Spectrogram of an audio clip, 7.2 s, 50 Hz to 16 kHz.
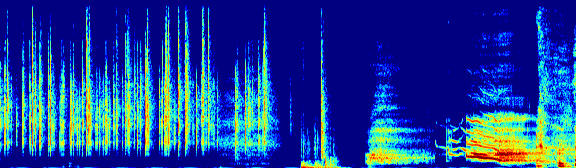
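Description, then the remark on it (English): Dice rattle rapidly in a cup or hand for about three seconds, then a low thump as they land, followed by a rising and falling wail-like moan. The dice are rolled for a roll plus steam, minus 2, and come up a 4, a fail. “So I roll again? Yeah, roll plus steam.”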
